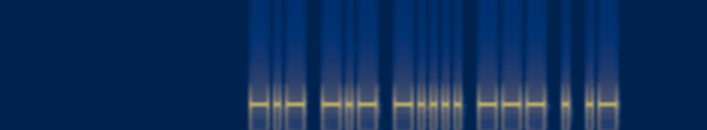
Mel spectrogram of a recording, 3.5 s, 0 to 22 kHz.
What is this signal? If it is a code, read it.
Morse code, heard as a keyed tone, about 40 wpm, 700 Hz. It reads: KK6OEA
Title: USA Call Signs Repeated 2x 40wpm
